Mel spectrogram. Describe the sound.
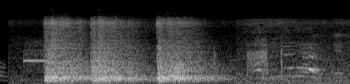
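Heavy, booming thumps as a handcuffed driver punches a police car from inside, trying to get out, three loud blows in quick succession, followed by fainter knocking and muffled voices in the background.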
